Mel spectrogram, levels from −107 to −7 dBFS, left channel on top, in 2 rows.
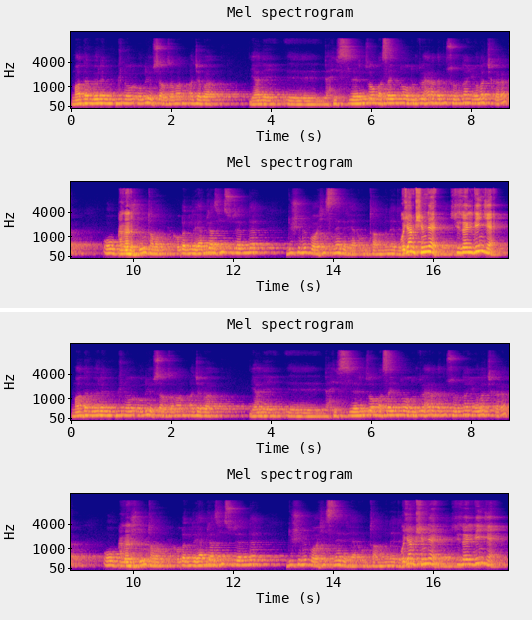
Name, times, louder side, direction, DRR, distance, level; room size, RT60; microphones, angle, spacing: voice 1, 0.0-2.8 3.6-8.7 9.4-12.5 13.1-15.4 16.1-16.4, left 2 dB, 30° left, 0.6 m, -29 dB
voice 2, 9.7-10.1 15.3-17.3, left 7 dB, 90° left, 0.3 m, -23 dB
10.0 x 8.4 x 3.4 m
head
